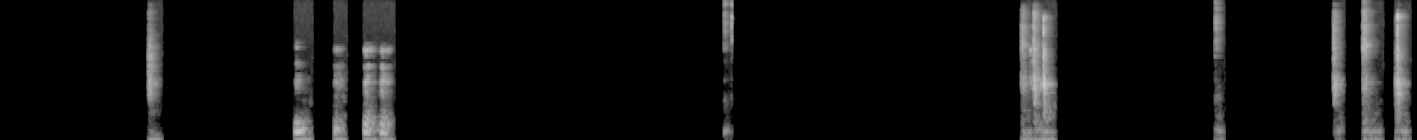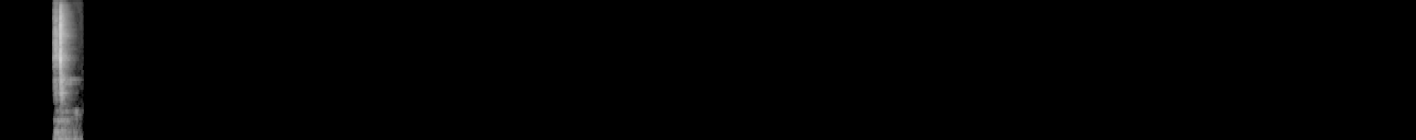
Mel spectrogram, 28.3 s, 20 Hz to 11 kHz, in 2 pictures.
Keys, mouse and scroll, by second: 6.1 click, 7.5 middle click, 8.0 scroll up 1, 8.7 middle click, 10.1 ctrl+z, 10.5 middle click, 10.8 scroll down 1, 12.0 click, 12.4-12.9 scroll up 1, 13.1 ctrl+z, 13.4 ctrl+z, 14.6 z, 18.5 right click, 19.7 click, 28.2 click.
